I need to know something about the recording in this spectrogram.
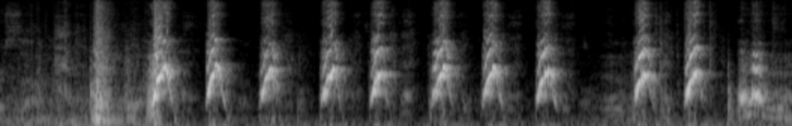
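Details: A Miniature Schnauzer indoors barks at a dog on TV in a fast, steady string of sharp, high yaps.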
